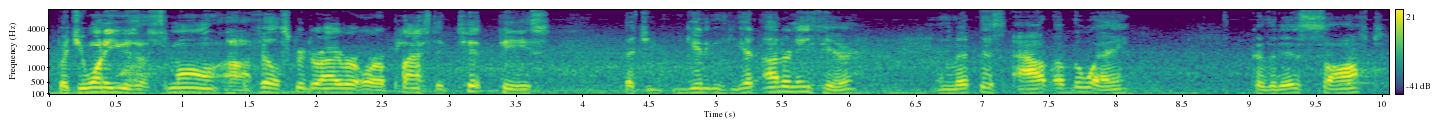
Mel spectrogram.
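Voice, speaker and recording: A man's voice: medium pitch, moderate pace, slight background noise. A man presenting a DIY video, talking casually and in a folksy way through each step as he works in or beside a vehicle. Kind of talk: casual hands-on tutorial narration while working.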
